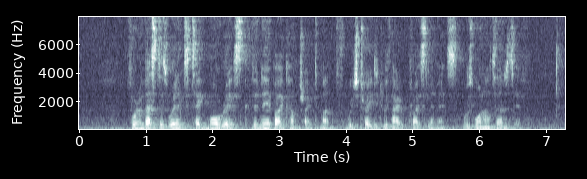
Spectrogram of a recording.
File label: Reverb far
